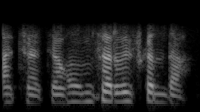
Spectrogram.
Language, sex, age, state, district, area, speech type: Sindhi, female, 30-45, Uttar Pradesh, Lucknow, urban, conversation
